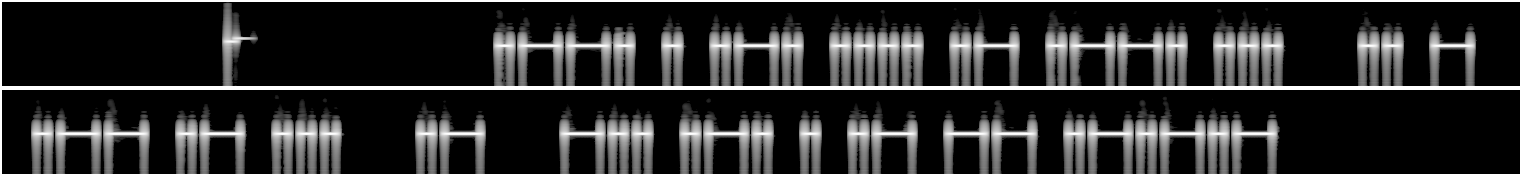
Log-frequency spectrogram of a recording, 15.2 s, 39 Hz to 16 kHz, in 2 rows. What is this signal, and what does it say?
Morse code, heard as a keyed tone, about 20 wpm, 700 Hz. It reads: PERHAPS IT WAS A DREAM.
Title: Sentences from Top 1500 Words 20wpm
